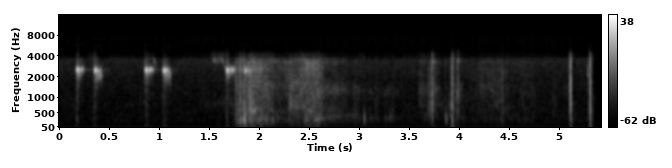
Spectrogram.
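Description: A female quail gives three quick pairs of high, thin chirps. Rustling and a few sharp clicks follow.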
